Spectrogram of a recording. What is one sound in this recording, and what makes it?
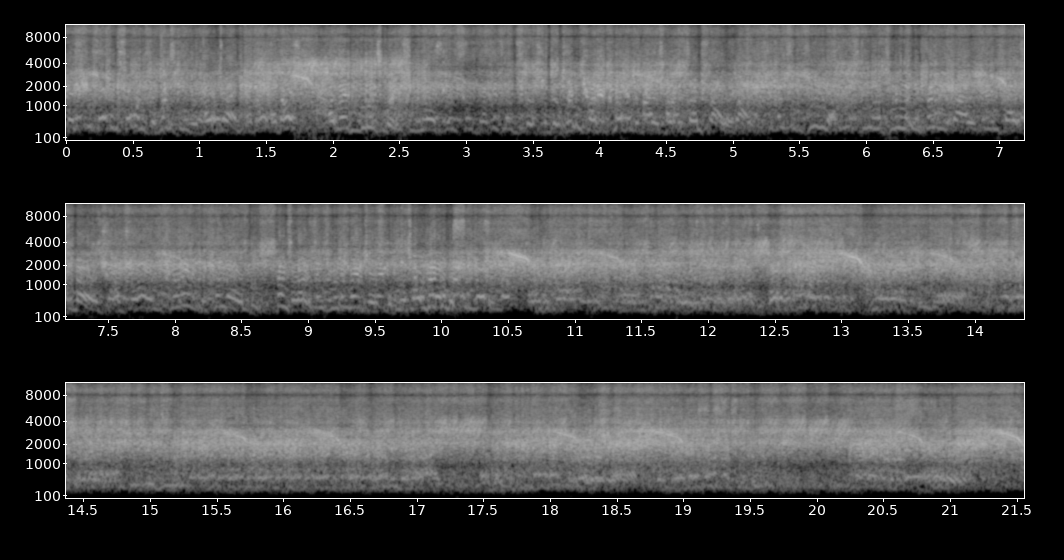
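An energy blast roars and crackles steadily.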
